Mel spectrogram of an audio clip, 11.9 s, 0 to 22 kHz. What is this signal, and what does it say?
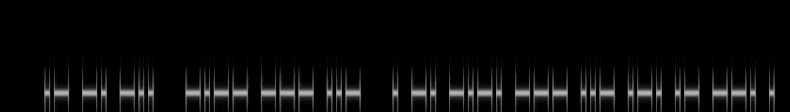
Morse code, heard as a keyed tone, about 17 wpm, 700 Hz. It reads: AND YOU ENCOURAGE
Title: Sentences from Top 1400 Words 17wpm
